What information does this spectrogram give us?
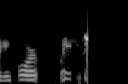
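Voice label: Raleigh Police Special Operations Tactical, p25; wake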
